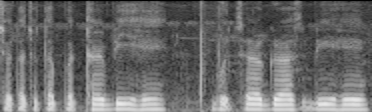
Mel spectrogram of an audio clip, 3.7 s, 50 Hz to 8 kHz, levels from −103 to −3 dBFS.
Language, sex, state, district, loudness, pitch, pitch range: Hindi, male, Arunachal Pradesh, Lower Dibang Valley, -20 LUFS, 130 Hz, 125-130 Hz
